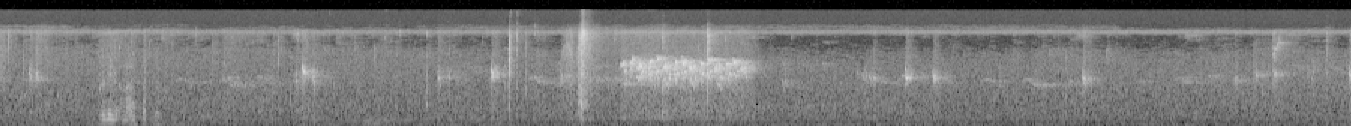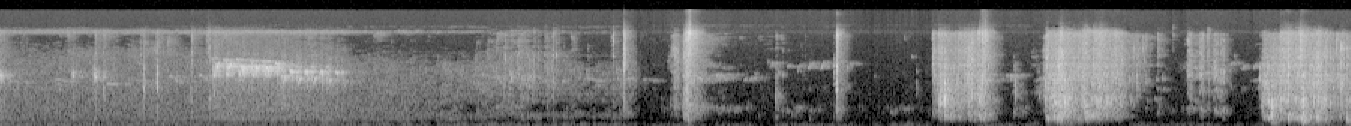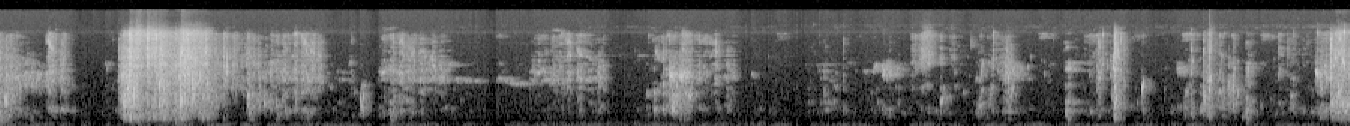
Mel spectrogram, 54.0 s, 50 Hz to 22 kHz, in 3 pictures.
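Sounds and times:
water splashing: 30.4s - 34.1s, 34.8s - 36.8s, 37.6s - 40.3s, 48.6s - 54.0s.

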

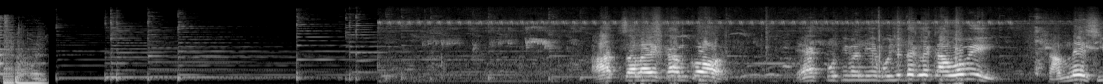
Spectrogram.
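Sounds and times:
crickets chirping: 3.8s - 11.0s
person speaking loudly: 5.9s - 11.0s.

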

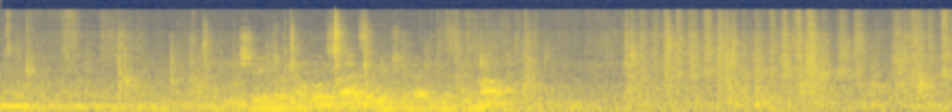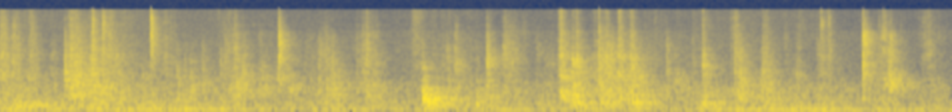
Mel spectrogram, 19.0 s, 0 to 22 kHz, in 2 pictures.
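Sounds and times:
decal rustling and scraping: 0.1s - 17.9s.

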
